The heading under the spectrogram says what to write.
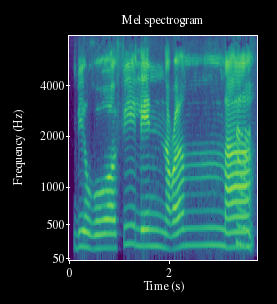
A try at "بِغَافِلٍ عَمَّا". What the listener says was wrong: نون تنوین آپ کا ہل رہا ہے. لن نہیں، لن لن کر کے پھر عما، لن عما کریے ذرا. تھوڑا سا لائٹ سا، ایک حرکت سے بھی لائٹ سا پوز دیں. بغافل عما. اس طرح سے لفظوں کو ہلانے سے روکنا ہے.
